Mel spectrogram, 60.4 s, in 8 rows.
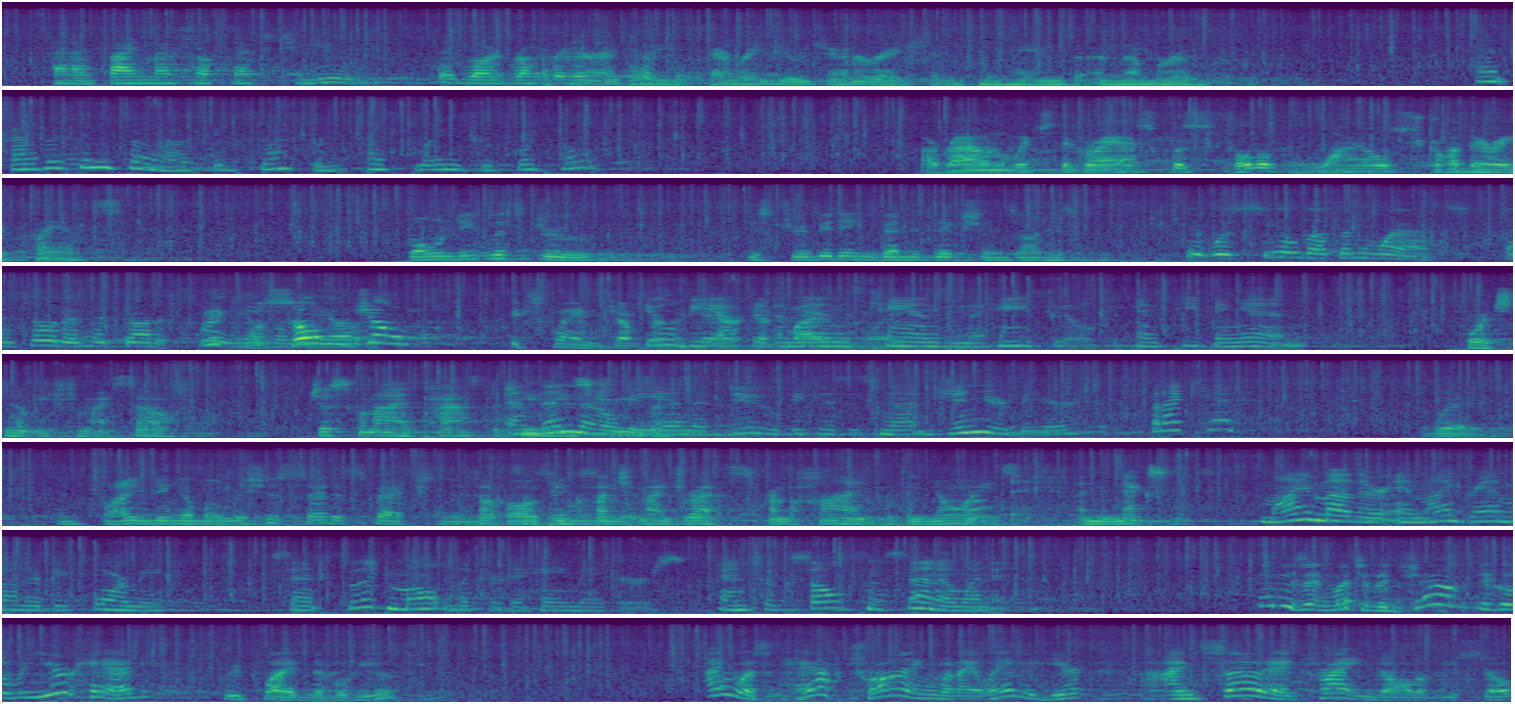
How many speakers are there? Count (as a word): nine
